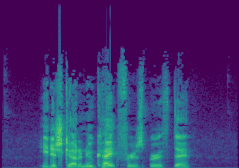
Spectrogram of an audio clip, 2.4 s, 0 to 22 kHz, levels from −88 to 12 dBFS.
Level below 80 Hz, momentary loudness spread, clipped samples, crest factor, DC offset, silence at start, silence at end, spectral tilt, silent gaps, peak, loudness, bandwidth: -58 dBFS; 10 LU; under 0.1%; 18 dB; under 0.1%; 0.45 s; 0.5 s; -1 dB/octave; none; 0 dBFS; -14 LUFS; 16 kHz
